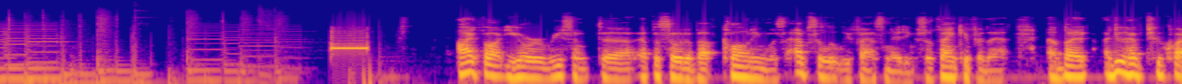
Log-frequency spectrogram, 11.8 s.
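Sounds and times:
voicemail playback beep: 3.3 - 3.7
voicemail playback short electronic tones: 3.3 - 3.7
speech: 4.6 - 11.8.

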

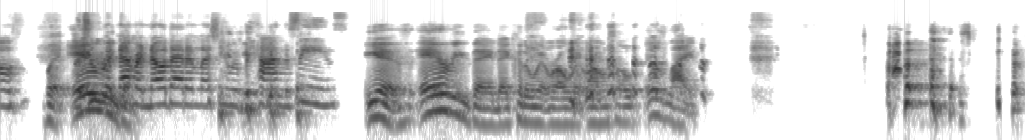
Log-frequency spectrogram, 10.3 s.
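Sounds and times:
speech: 0.0 - 7.7, 8.9 - 10.2
laughter: 2.2 - 3.2, 5.2 - 7.1
person coughing after choking on saliva: 8.9 - 10.2.

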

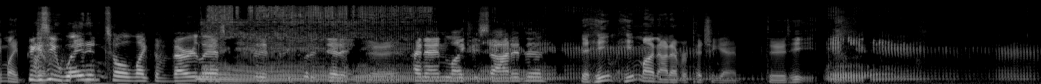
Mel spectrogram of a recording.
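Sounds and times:
speech: 0.0 - 8.8
voice imitating lawnmower failing to start: 1.8 - 7.8.

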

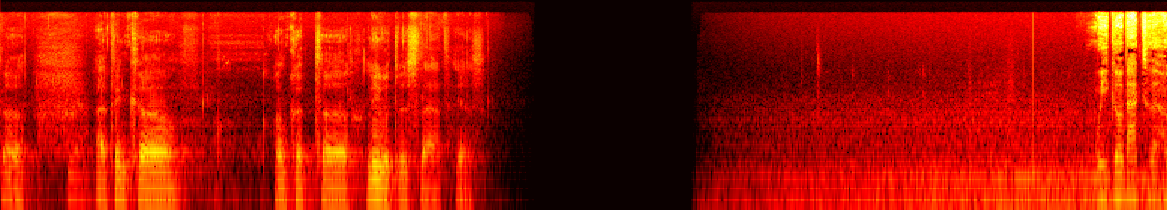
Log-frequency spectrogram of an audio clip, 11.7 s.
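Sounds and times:
speech: 0.0 - 2.0, 2.8 - 4.9, 11.0 - 11.6
taxi engine rumble and road noise heard from inside the cab: 7.0 - 11.6.

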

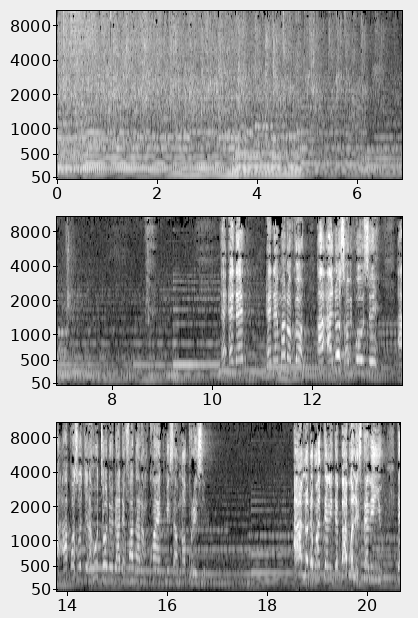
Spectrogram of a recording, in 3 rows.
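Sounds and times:
crowd clapping: 0.0 - 7.6
sustained keyboard or organ chords: 0.0 - 20.6
speech: 10.4 - 16.9, 18.5 - 20.6.

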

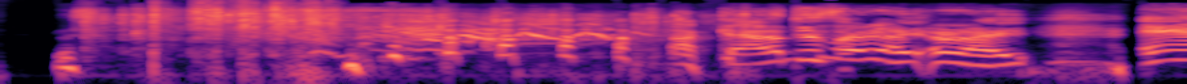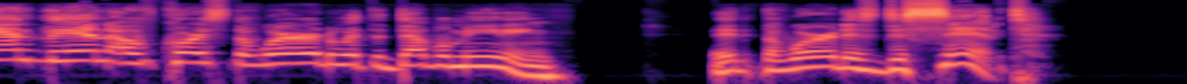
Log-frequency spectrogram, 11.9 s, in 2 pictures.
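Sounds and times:
speech: 0.3 - 0.7, 3.4 - 8.8, 9.5 - 11.2
paper being crumpled up: 0.3 - 4.2
laughter: 1.6 - 5.1.

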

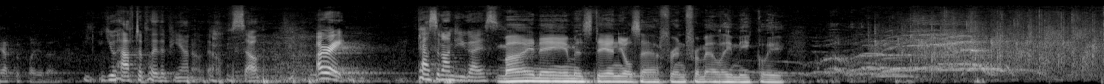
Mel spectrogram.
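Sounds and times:
speech: 0.0 - 8.1
faint cheering voices: 7.2 - 11.0
audience applause: 8.0 - 11.0.

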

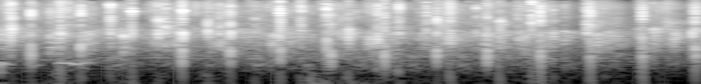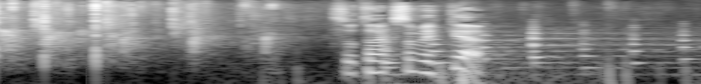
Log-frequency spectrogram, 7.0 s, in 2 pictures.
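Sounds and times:
audience applause: 0.0 - 5.0
speech: 5.2 - 6.1.

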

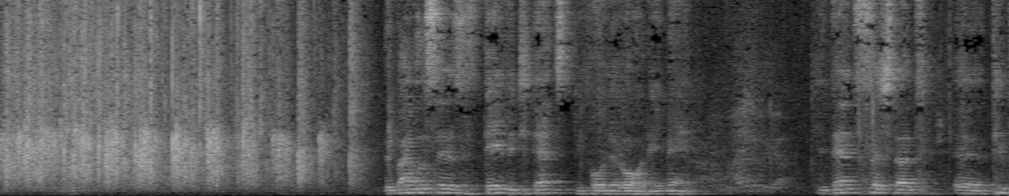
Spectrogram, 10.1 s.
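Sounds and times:
audience hand clapping: 0.0 - 3.9
speech: 3.8 - 7.0, 8.2 - 10.0.

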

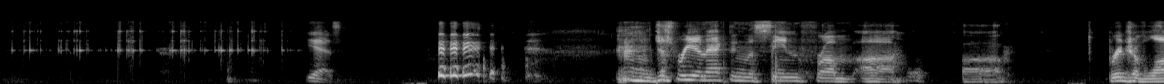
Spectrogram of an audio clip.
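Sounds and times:
ice clinking in a drink glass: 0.0 - 3.0
speech: 3.1 - 3.5, 4.4 - 5.4, 6.3 - 10.2, 11.1 - 11.6.

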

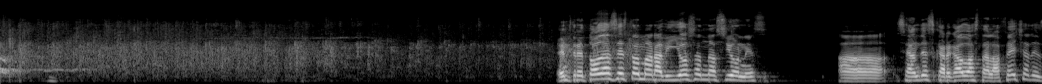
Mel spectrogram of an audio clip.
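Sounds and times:
audience applause: 0.0 - 6.7
speech: 5.6 - 7.8, 8.4 - 10.4.

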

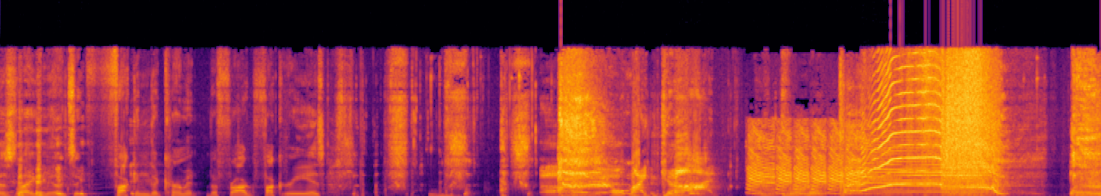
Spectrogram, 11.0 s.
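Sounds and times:
speech: 0.0 - 10.9
high-pitched inhaled scream into microphone: 7.5 - 10.5.

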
